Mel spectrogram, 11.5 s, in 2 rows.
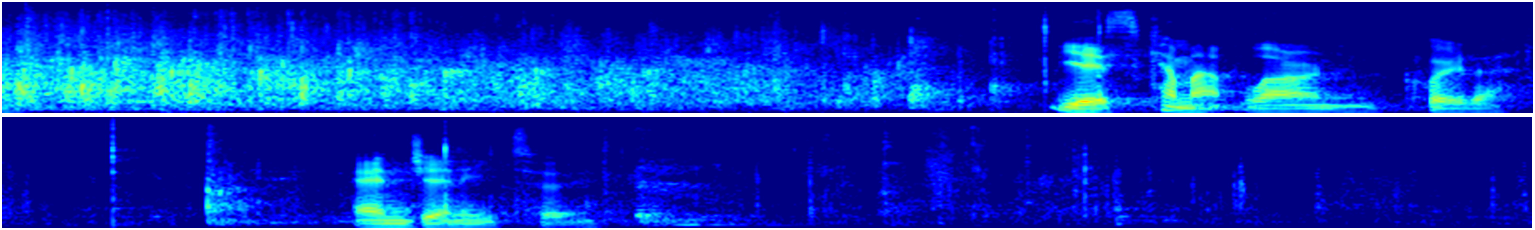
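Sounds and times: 
audience applause: 0.0s - 3.8s
speech: 4.0s - 5.8s, 7.1s - 8.2s.

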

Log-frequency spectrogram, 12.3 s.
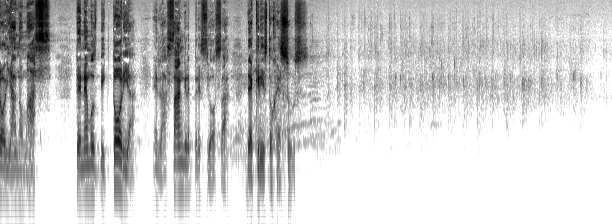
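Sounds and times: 
speech: 0.0s - 6.2s
weak audience applause: 4.8s - 12.2s.

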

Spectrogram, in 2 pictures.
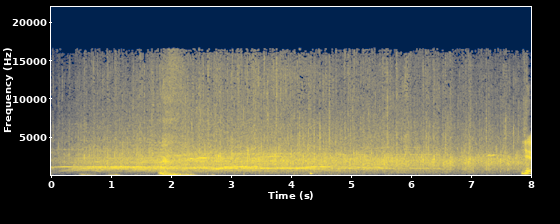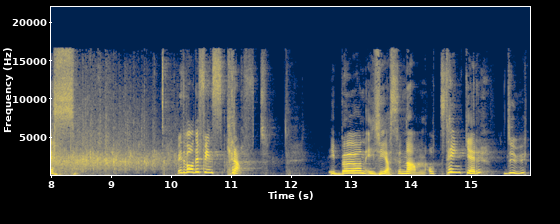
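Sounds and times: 
whoops: 0.0s - 6.8s
crowd applauding: 0.0s - 10.3s
speech: 7.9s - 8.2s, 10.2s - 11.3s, 12.7s - 15.9s.

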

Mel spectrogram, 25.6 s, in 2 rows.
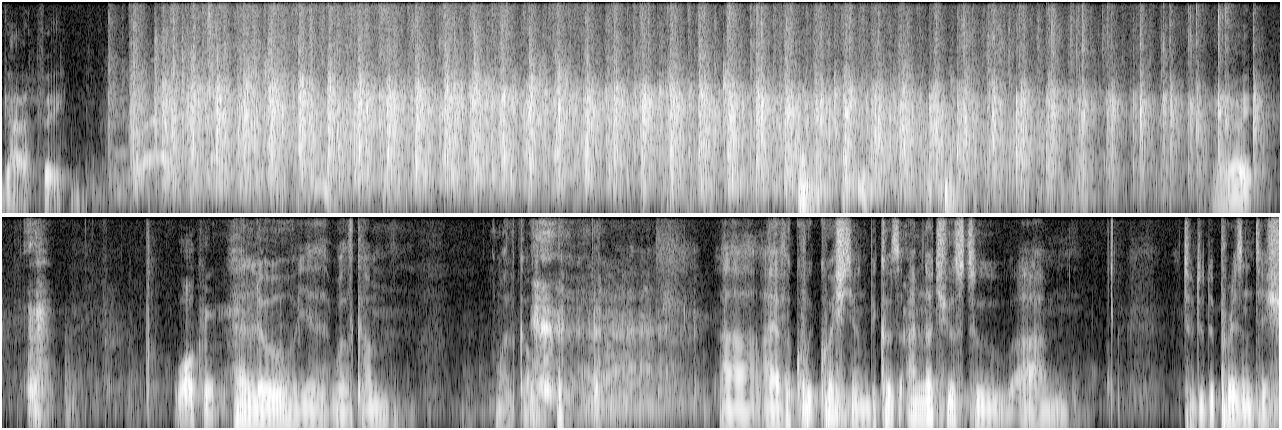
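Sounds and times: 
speech: 0.0s - 0.9s, 14.8s - 16.8s, 17.7s - 19.0s, 20.0s - 23.6s, 24.6s - 25.5s
audience applause: 1.0s - 12.7s
short burst of claps: 1.0s - 12.8s
laughter: 18.1s - 19.8s.

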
